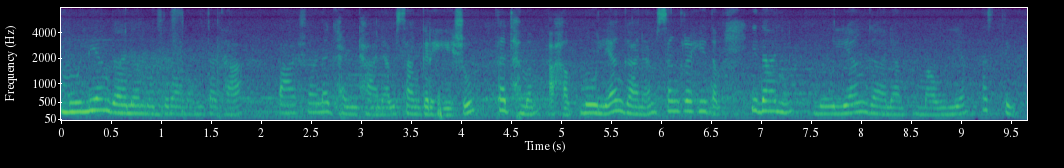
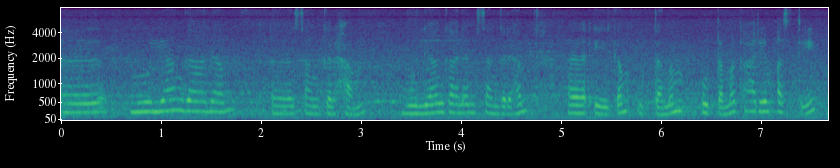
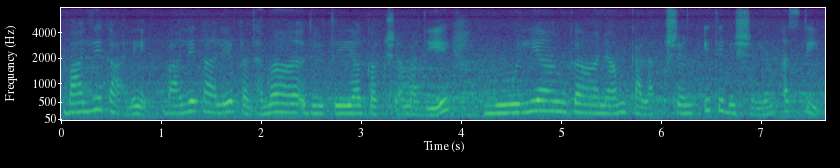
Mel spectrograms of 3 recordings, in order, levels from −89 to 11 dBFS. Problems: constant background noise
